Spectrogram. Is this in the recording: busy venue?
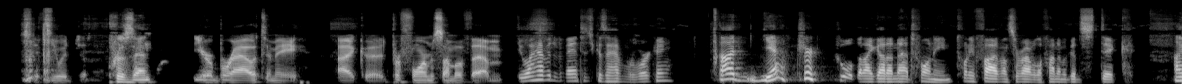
no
